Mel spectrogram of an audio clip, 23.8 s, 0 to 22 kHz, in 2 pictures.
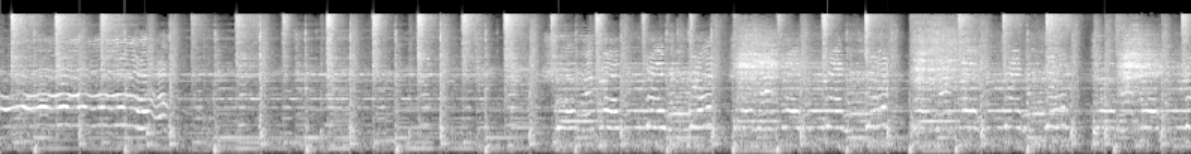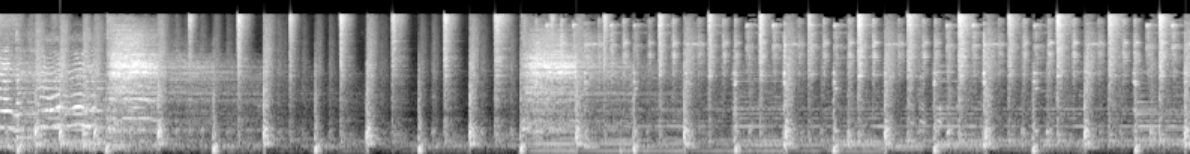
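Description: Live band rehearsing a 1970s retro song: a woman sings with vibrato over drum kit and backing instruments. About 13 seconds in the singing stops and the drum kit plays on almost alone, then the rest of the band comes back in a few seconds later.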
